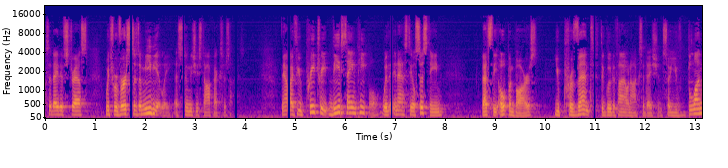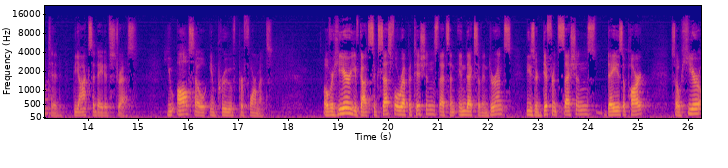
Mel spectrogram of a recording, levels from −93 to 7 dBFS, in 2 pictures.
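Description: At 1.70 to 1.76 s, 2.75 to 2.80 s, 3.79 to 3.85 s, 4.85 to 4.91 s, 5.91 s, 6.92 to 6.96 s and 10.97 to 11.02 s, the sound drops out abruptly: gaps between stream segments. Roughly one-second segments are joined with their time stamps slightly apart, so the player inserts silence, from about 12 to 60 ms, and nothing is lost. The waveform shows flat silent stretches with hard edges, and the spectrogram shows thin, fully blank vertical bands at near one-second spacing.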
